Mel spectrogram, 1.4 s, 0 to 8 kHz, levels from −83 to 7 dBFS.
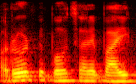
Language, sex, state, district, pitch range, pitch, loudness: Hindi, male, Chhattisgarh, Bastar, 110-135 Hz, 120 Hz, -17 LUFS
